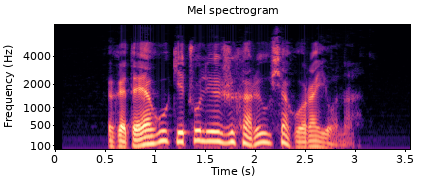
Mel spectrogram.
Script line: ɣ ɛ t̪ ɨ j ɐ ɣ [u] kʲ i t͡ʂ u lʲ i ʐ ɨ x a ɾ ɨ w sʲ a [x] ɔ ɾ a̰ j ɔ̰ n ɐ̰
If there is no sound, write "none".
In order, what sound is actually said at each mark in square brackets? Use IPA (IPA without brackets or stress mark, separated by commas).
u, ɣ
